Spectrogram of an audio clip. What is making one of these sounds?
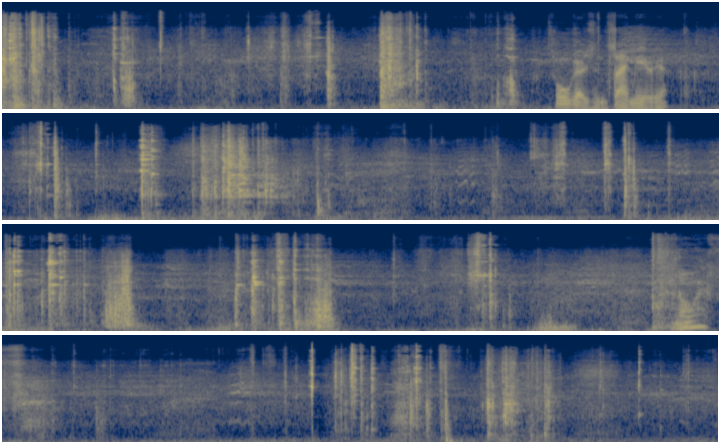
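Glass bottles clink and clatter as they are handled and dropped into a pile.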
